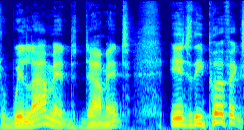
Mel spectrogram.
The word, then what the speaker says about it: Willamette: that last one which I'm reliably informed is pronounced Willamette Dam it is the perfect segue into today's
